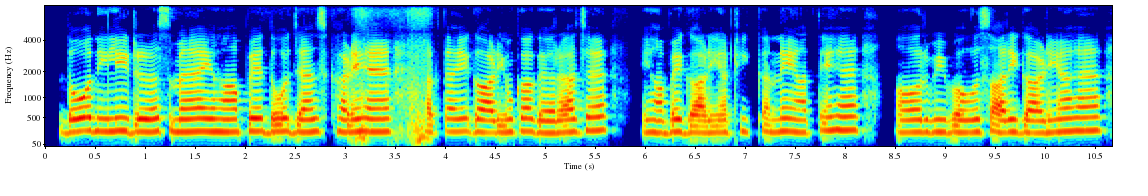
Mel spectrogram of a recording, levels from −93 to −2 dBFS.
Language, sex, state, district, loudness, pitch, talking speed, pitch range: Hindi, female, Uttar Pradesh, Budaun, -18 LUFS, 235 Hz, 170 wpm, 225-245 Hz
